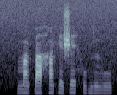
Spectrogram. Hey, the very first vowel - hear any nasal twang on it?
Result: yes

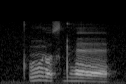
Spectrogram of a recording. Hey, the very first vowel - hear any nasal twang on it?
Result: yes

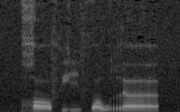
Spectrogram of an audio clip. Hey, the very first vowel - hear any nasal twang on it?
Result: no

